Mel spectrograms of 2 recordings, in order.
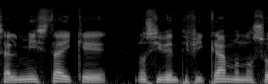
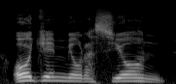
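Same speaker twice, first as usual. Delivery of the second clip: louder, higher and slow plea; pleading cry; 6 semitones higher, 4 dB louder, slower than usual. Acted. Preacher ending his prayer, crying to the Lord slowly and loud. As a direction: stretch out each word, begging to be heard.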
